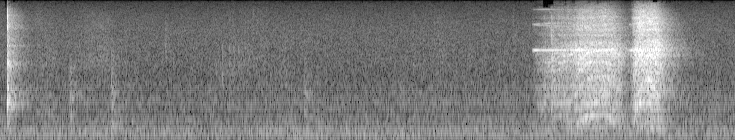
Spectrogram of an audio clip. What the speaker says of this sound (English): Take it, put it in a screwdriver if you have it.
